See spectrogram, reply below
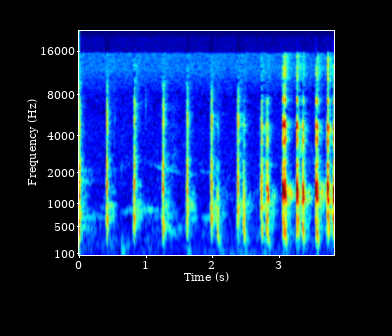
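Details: Chukar hen's call, played as a hunting lure, begins with slow, spaced single clucks that speed up and grow louder into a dense, rhythmic chuck-chuck series.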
